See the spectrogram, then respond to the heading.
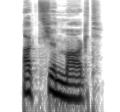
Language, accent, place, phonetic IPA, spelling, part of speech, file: German, Germany, Berlin, [ˈakt͡si̯ənˌmaʁkt], Aktienmarkt, noun, De-Aktienmarkt.ogg
- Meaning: stock market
